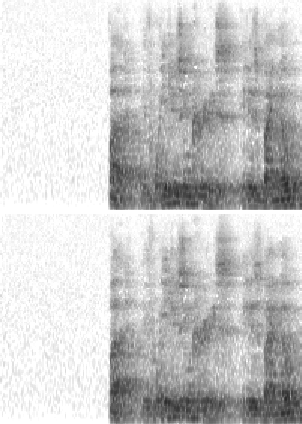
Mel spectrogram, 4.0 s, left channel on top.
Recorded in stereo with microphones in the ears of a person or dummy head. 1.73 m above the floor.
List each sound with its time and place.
1.4 s a man speaking: 35° left (ahead or behind), 4 m; by 3.9 s 30° left (ahead or behind), 1.6 m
